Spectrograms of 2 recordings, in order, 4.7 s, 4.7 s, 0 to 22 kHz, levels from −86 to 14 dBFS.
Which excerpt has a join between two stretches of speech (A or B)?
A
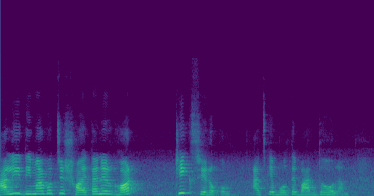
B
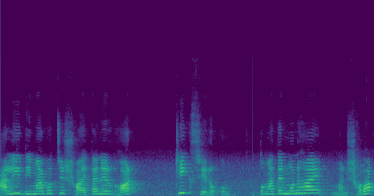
B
